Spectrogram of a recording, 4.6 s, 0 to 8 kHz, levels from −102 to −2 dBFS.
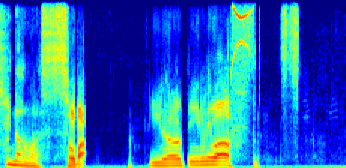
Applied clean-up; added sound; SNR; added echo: neural diffusion model UNIVERSE++.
